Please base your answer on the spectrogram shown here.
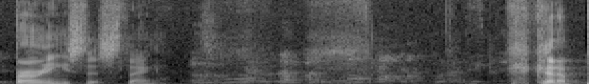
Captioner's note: attendees laughing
